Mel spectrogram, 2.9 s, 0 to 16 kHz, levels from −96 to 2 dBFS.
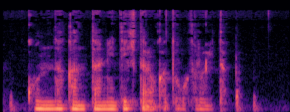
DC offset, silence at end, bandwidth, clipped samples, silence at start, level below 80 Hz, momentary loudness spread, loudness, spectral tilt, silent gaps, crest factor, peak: under 0.1%; 0.3 s; 11.5 kHz; under 0.1%; 0.1 s; -52 dBFS; 13 LU; -28 LUFS; -6.5 dB/octave; none; 18 dB; -10 dBFS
